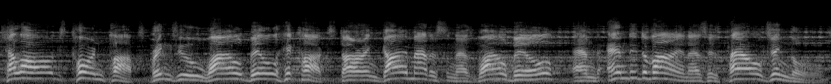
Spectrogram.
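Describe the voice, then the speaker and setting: A man's voice: high-pitched, sing-song, measured pace, hardly any pauses, low-quality recording. An American man announcing and narrating a western adventure in dramatic, scripted 1950s radio style. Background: prominent music.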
